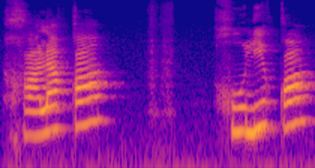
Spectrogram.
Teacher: اب دیکھیں خا بھی موٹا ہے، قاف بھی موٹا ہے۔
